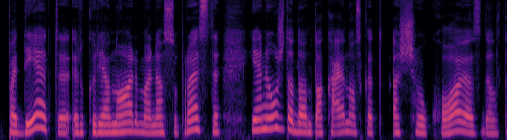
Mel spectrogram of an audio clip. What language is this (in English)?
Lithuanian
